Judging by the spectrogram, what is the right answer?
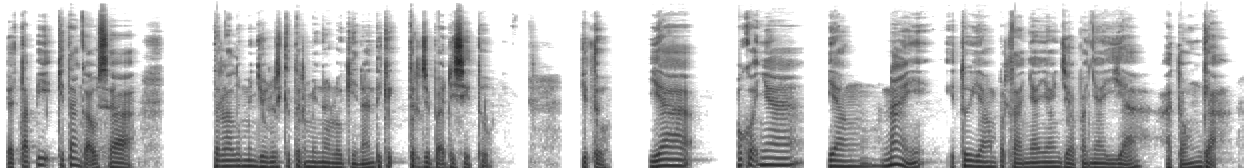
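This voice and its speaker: A man from Indonesia teaching an English lesson in a casual, chatty way, slowing down to act out example questions. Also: medium pitch, warm tone. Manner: chatty, playful, slows down to demonstrate intonation.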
